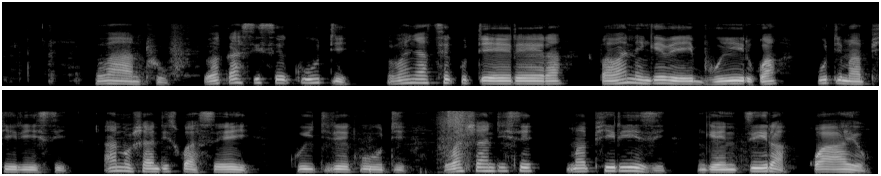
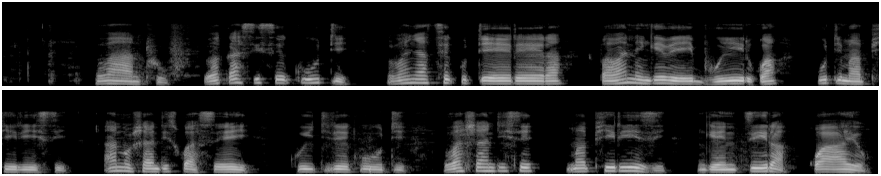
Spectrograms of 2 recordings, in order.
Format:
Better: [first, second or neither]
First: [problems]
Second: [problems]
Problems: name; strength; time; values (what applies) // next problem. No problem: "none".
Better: second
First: background sound (Fireworks); 13 dB below the speech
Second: none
